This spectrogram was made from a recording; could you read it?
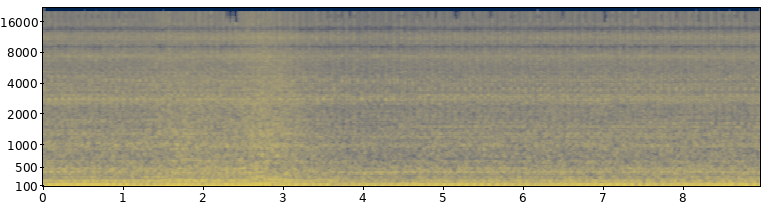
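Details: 1972 Ford F-100 Ranger XLT V8, first start after sitting over 10 years, fuel poured into carburetor bowl: rough idle with an uneven stumbling beat, a misfire; owner suspects a stuck lifter.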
